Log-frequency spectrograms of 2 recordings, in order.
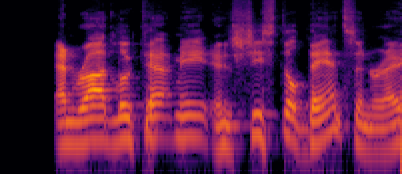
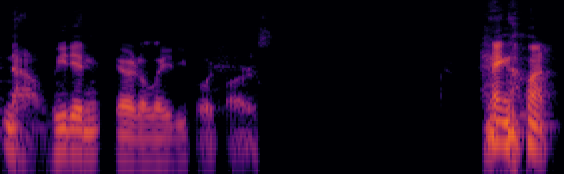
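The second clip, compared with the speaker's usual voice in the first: ordinary talk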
